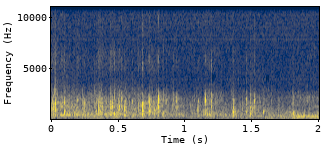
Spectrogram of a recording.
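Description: Scattered hand-clapping from a crowd, dense at first and thinning out toward the end.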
